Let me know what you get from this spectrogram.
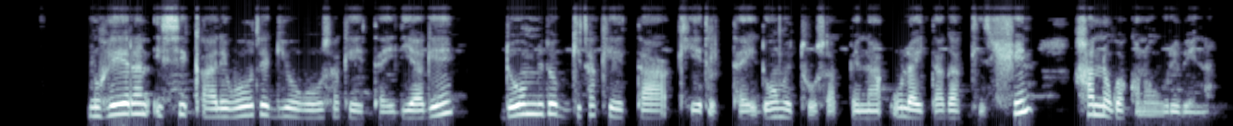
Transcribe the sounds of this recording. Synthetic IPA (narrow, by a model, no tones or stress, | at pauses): nʊɦe̞ːɾɐnɪsːɪkʼaːlɪwo̞ːt̪ɛɡɪjɔwo̞ːsɐke̞ːt̪ːɐjd̪ɪjaːɡe̞ː | d̪o̞ːmːɪd̪ɔɡɪt̪ɐkʰe̞ːt̪ːaːkʰe̞ːt̪ʼɛt̪ʰːɐjd̪o̞ːmɛt̪ʰːo̰ːsɐ̰pːɛnɐʔʊlɐjt̪ːɐɡɐkʰːɪsʃɪnhɐnːɔɡɐkːɐnɐ̰wwʊɾɪbe̞ːnːɐ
